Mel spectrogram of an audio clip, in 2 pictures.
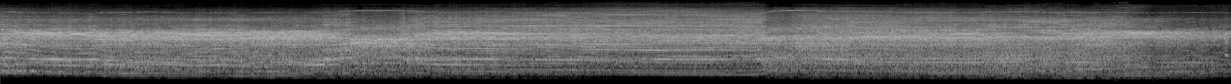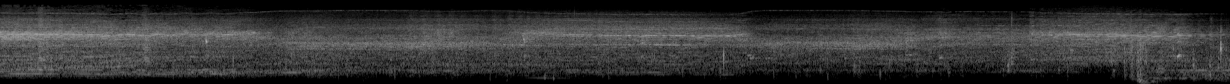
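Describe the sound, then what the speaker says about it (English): Old paint being ground off a 14-bolt Chevy axle with a power tool, a loud continuous high-pitched grinding that eases to a lighter, steadier level partway through, with no talking. "is grinding off the old paint,"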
